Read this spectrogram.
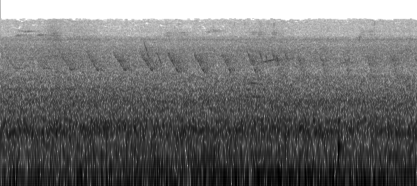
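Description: A wooden frame scrapes as it slides into a hive box.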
